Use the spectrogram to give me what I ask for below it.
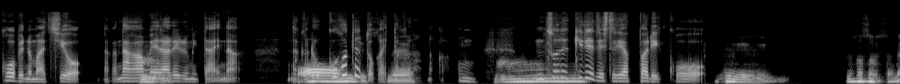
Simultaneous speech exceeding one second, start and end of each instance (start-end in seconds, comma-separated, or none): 3.0-4.2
